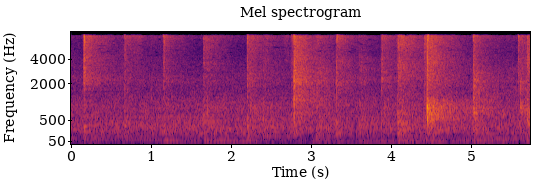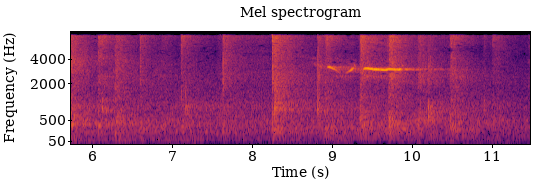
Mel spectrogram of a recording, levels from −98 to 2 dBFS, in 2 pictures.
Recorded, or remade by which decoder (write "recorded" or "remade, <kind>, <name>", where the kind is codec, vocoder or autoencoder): recorded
